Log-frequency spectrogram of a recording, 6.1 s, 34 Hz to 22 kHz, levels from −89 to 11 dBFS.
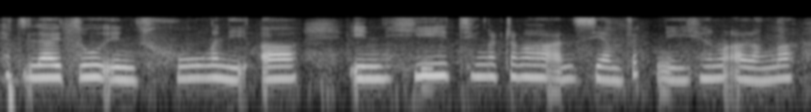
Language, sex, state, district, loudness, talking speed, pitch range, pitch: Mizo, female, Mizoram, Aizawl, -18 LUFS, 185 wpm, 235-260 Hz, 245 Hz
